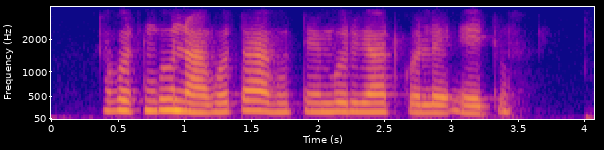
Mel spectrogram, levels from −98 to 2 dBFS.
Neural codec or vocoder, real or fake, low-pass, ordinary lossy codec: none; real; 3.6 kHz; Opus, 24 kbps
